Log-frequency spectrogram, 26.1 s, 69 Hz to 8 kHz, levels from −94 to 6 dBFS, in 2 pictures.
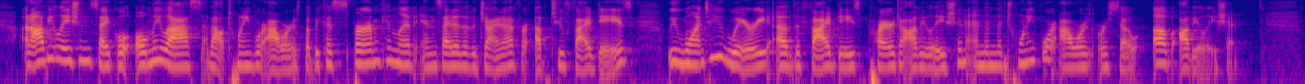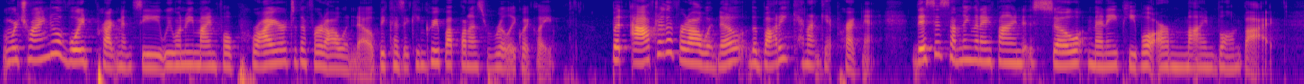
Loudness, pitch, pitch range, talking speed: -32 LUFS, 205 Hz, 195-235 Hz, 210 wpm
